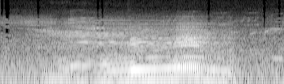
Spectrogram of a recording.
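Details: Cow on a farm in the Alps giving one long, low, resonant moo of about two seconds, holding a steady pitch with a slight rise before it fades, against a quiet rural background.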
